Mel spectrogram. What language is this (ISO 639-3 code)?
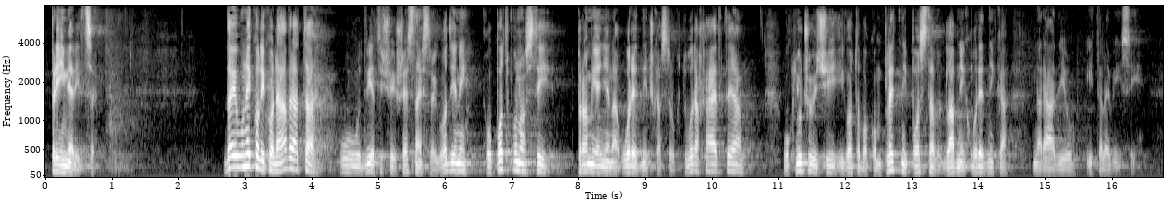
hrv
